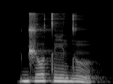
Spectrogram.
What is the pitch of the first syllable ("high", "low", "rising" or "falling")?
high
